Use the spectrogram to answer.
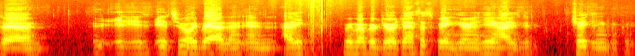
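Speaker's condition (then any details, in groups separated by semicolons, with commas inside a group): Parkinson's; severe, shaking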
